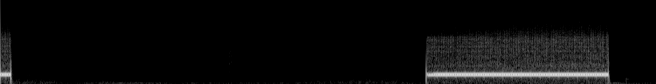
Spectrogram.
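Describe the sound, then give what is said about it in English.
A payphone dial tone from the last phone left in a bank of phones in the Memorial Student Center at Marshall University blips briefly, then after a pause hums steadily for about two seconds under a layer of crackling static, fairly loud, before cutting off abruptly. “The last one left in a bank of phones.”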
